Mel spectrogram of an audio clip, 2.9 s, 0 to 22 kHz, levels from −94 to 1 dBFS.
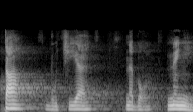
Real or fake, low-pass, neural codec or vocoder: real; 7.2 kHz; none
